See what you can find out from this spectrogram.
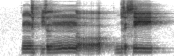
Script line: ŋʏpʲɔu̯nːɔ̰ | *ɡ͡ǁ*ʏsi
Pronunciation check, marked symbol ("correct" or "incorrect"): incorrect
